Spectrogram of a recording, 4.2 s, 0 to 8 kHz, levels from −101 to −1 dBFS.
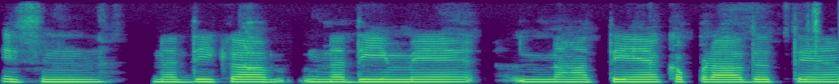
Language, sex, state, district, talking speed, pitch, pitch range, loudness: Hindi, female, Bihar, Purnia, 145 wpm, 225 Hz, 225-230 Hz, -16 LUFS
